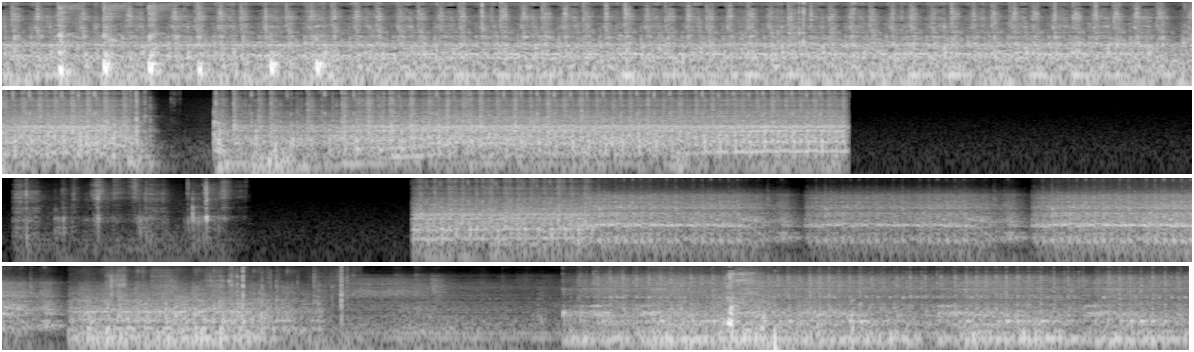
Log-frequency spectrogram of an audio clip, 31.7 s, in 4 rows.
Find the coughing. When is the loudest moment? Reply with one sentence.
The loudest moment of the coughing is at 1 second.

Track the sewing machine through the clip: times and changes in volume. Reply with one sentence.
You can hear the sewing machine from 0.0 to 13.6 s, at a steady volume; and from 18.6 to 31.6 s, at a steady volume.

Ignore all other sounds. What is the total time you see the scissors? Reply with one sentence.
The scissors can be heard for 4 seconds in total.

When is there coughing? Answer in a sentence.
The coughing can be heard from 0.3 to 2.2 s and from 28.1 to 29.1 s.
